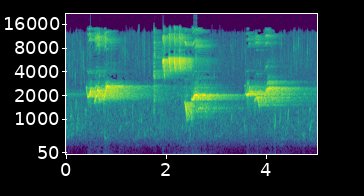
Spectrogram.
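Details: White-rumped shama master song for training birds, mixed with nature sounds and trickling water: long, loud whistled notes held level or gently falling, three phrases separated by brief pauses, with faint high overtones.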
